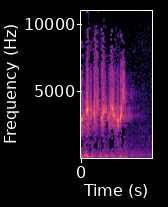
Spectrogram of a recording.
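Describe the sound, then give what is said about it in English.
A person whistles a quick, warbling tune of several short, chirpy notes that run together for about a second, imitating Jesus whistling as Peter lets down his fishing nets, then fades into quiet. It sounds fairly bright, with no talking. “I can just see Jesus just whistling.”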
